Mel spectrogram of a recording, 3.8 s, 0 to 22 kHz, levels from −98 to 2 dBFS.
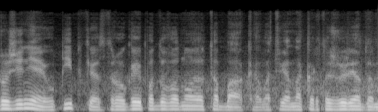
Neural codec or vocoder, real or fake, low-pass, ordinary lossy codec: autoencoder, 48 kHz, 128 numbers a frame, DAC-VAE, trained on Japanese speech; fake; 14.4 kHz; Opus, 64 kbps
